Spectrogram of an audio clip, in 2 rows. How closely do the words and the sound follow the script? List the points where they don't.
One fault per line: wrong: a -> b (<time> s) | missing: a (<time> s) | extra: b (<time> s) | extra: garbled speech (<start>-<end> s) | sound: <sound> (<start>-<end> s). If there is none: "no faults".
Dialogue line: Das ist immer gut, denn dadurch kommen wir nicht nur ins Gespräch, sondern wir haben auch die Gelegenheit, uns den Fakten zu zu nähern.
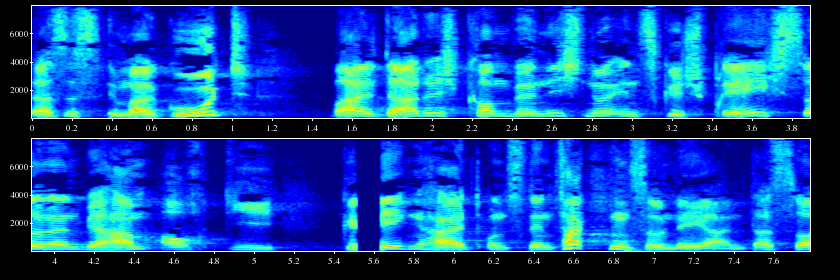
sound: dropout (5.5-5.6 s)
missing: zu (7.0 s)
